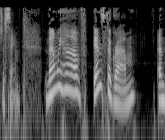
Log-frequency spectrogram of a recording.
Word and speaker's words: Instagram: We say Instagram, el acento o el stress, ¿no? La acentuación recae sobre la primera sílaba, Instagram, right?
